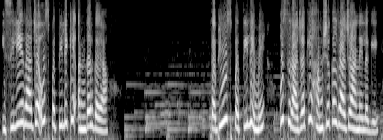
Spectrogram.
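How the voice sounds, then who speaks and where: A woman's voice: high voice, expressive, a little slow, pauses often, darkish tone, soft background music. A woman reading a scripted moral tale for children as the narrator.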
